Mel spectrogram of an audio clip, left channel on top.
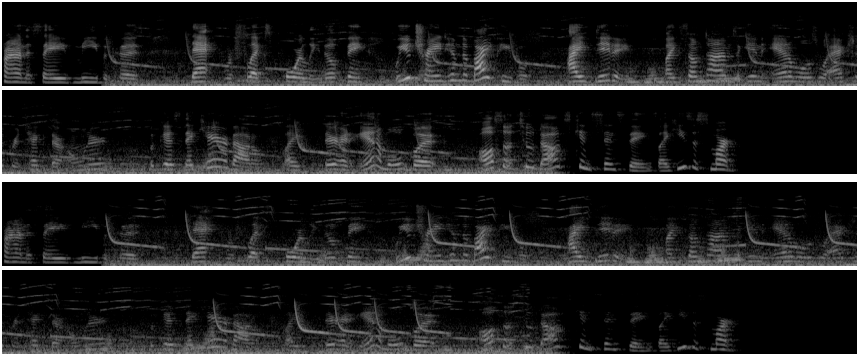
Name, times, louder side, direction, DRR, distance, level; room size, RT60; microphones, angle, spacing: voice 1, 0.0-5.3 5.7-6.3 6.6-9.6 10.1-12.9 13.3-15.9, left 5 dB, 70° left, 10 dB, 0.5 m, -38 dB
sound 1, 1.0-14.1, equal, 10° right, 0.8 m, -40 dB
sound 2, 1.0-13.8, right 4 dB, 45° right, 0.5 m, -44 dB
8.7 x 2.9 x 5.6 m, 0.31 s
head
